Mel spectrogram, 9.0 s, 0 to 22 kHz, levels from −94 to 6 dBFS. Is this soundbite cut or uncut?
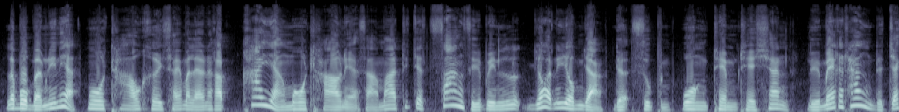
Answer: cut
